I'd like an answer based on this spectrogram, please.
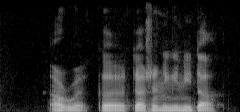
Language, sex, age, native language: Icelandic, male, 18-19, Icelandic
